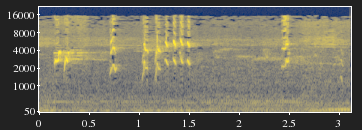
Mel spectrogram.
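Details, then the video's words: Lesser green leafbird (kecial kombok) song in the 'tembakan kunti' style, used to train contest songbirds: a few sharp chirps, then a fast run of five ringing notes and a final chirp, with soft background noise. "Masteran Kecial Kombok Full Tembakan Kunti"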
